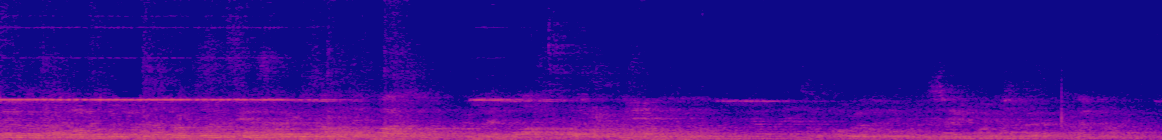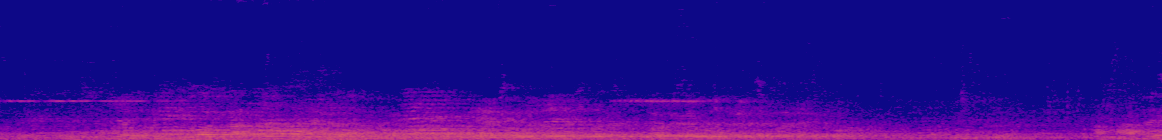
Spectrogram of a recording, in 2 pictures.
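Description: A crowd of men talks and murmurs in a large echoing hall.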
